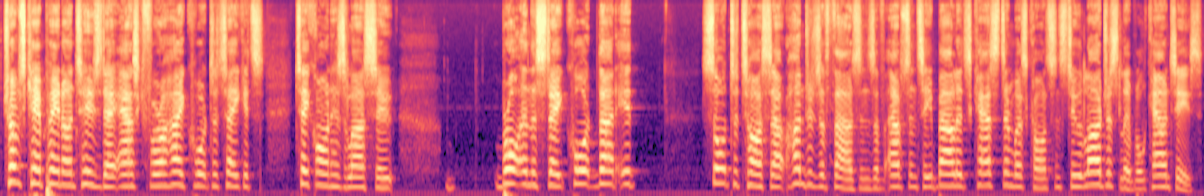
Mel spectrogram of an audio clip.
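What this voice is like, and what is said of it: British newscaster voice. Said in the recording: “in a newscaster voice ... apparently it's British, okay, apparently we're on BBC”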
